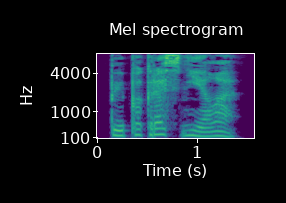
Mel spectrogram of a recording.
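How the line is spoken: Whisper. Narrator (Russian): прошептала Линда

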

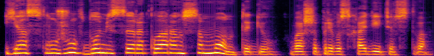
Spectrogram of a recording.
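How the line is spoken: Unsure mumble. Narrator (Russian): неуверенно пробормотал он

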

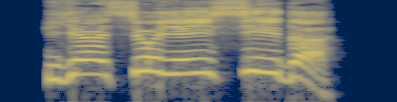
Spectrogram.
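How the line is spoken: Full-strength shout. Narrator (Russian): Сёя закричал, что есть сила

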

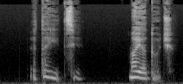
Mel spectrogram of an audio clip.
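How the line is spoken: Quiet answer. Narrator (Russian): тихо ответила Сабина

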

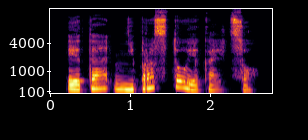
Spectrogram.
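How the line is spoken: Slow. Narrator (Russian): медленно произнес

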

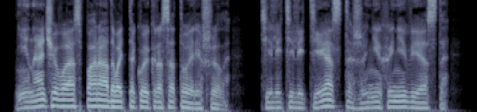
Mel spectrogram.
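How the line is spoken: Low singsong, broad grin. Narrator (Russian): вполголоса затянул Жихарь, улыбаясь во всю ширь

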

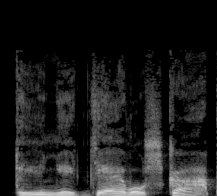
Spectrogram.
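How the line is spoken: Growled. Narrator (Russian): прорычал он

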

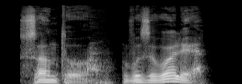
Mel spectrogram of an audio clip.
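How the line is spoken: Hoarse, forced out. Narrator (Russian): Выдавил хрипло-кодовое

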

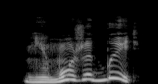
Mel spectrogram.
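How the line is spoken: Exclaiming. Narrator (Russian): воскликнул Патрик

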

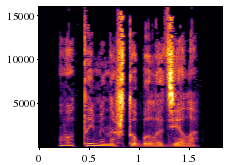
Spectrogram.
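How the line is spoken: Whispered. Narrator (Russian): прошептала Ишрат

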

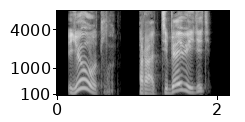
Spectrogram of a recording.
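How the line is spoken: Forced cheerfulness. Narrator (Russian): голос его прозвучал натянуто бодро

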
